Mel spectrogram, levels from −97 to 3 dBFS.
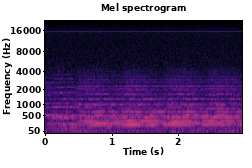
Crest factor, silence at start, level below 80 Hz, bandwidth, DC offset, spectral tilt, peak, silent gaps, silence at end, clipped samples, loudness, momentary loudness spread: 14 dB; 0 s; -68 dBFS; over 20 kHz; under 0.1%; -6 dB/octave; -34 dBFS; none; 0 s; under 0.1%; -47 LUFS; 5 LU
